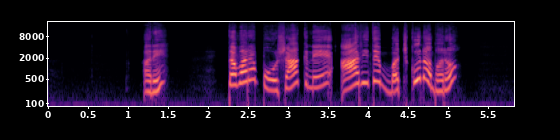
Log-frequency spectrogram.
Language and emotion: Gujarati, disgusted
